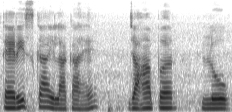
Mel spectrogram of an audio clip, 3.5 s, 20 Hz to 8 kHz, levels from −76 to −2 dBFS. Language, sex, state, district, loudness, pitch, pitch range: Hindi, male, Maharashtra, Mumbai Suburban, -18 LUFS, 135 Hz, 120-140 Hz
